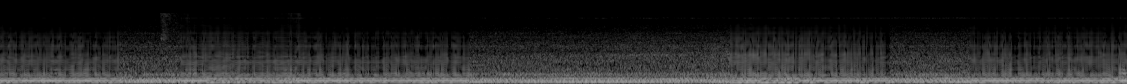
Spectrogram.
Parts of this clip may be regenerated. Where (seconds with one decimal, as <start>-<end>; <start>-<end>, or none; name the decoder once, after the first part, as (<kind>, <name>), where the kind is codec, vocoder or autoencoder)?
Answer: 0.0-1.2 (vocoder, BigVGAN v2); 1.8-4.7; 7.3-8.9; 9.7-11.3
